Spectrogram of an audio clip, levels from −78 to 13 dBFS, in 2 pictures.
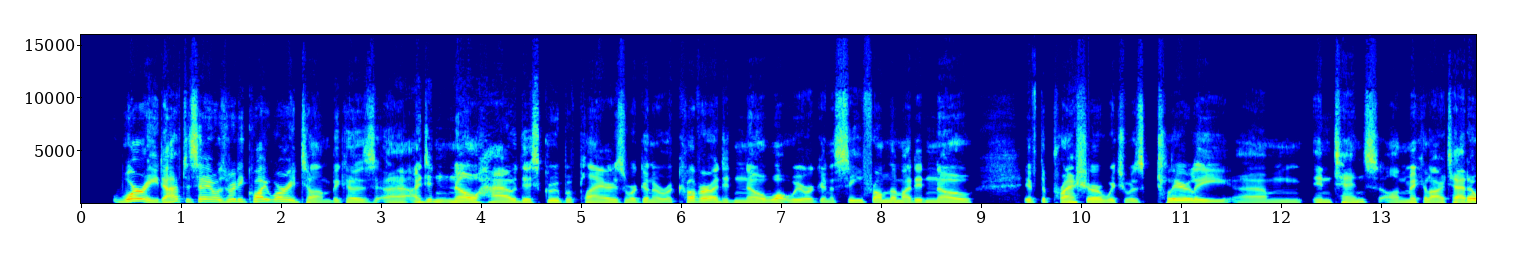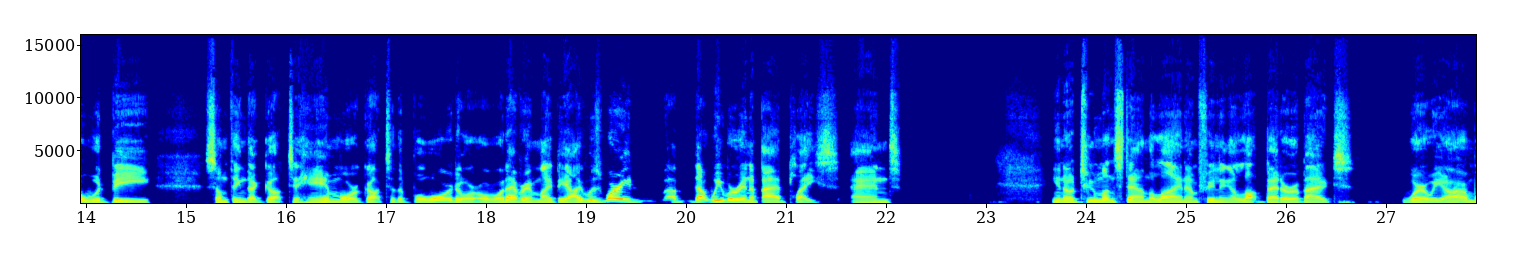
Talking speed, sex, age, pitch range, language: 210 wpm, male, 40-59, 115-145 Hz, English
